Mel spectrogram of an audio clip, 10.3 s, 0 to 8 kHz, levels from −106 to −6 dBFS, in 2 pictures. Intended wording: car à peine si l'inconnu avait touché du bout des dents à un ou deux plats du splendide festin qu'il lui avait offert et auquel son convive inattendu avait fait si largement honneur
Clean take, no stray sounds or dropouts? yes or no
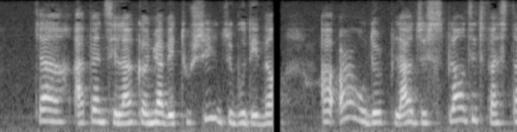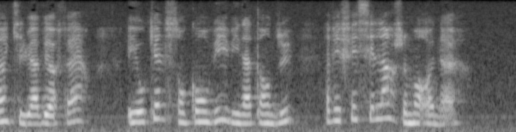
no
